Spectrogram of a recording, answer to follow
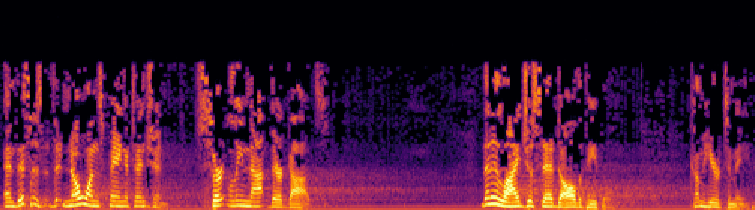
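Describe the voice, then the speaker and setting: A man's voice: fairly high pitch, expressive, measured pace, long pauses, breathy edge. A man preaching a sermon as a pastor, retelling a story with humorous asides to the congregation. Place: church sanctuary. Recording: dull audio with long hall reverb.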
